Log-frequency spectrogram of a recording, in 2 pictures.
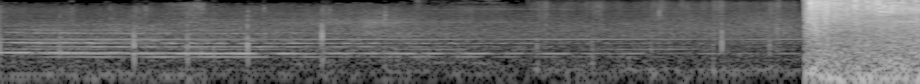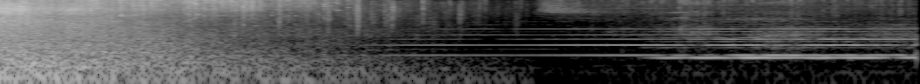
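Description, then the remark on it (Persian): Over a steady, low droning tone, a car bomb explosion suddenly erupts, loud, its roar rumbling and slowly fading over several seconds before the tonal drone returns alone; the blast that killed Imad Mughniyeh. “وقتی که انفجار انجام شد، فرمانده ایرانی اولین کسی بود که خود را به عماد مقنیه رساند.”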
